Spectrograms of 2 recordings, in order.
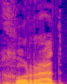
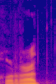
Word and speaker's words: Jorrat: Ah, y bueno, en razón de Sokin Mitch también, es que bueno, Jorrat, porque como es apellido libanés y no francés, hay que pronunciarlo así, dicen algunos, Jorrat, el director del Servicio de Impuesto Interno, como está vinculado con Martínez, también está en una posición bien compleja.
